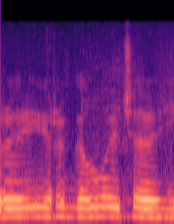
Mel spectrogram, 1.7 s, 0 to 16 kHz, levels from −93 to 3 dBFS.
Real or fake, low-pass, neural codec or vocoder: real; 10.8 kHz; none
